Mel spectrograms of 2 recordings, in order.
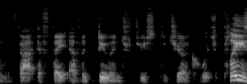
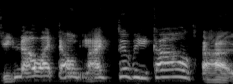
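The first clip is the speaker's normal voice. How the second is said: much higher put-on whiny voice; mock offended Penguin; 7 dB louder than usual. Vlogger mocking Penguin's reply, high whiny squeak. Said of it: "and he goes".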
